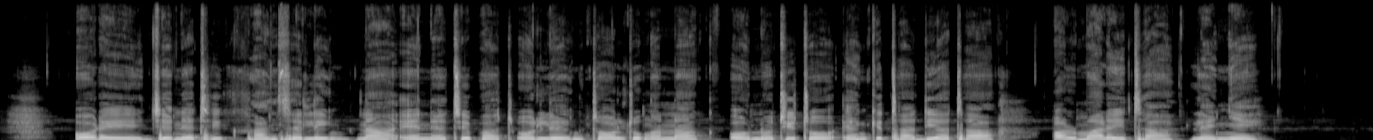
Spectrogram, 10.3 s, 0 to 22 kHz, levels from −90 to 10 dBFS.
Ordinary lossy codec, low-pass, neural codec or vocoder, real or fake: none; none; none; real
